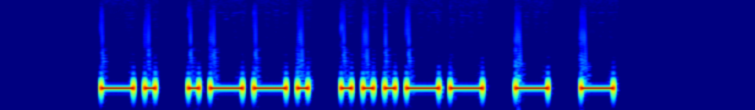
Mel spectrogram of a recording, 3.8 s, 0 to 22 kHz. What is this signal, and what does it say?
Morse code, heard as a keyed tone, about 21 wpm, 700 Hz. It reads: NP3TT
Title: USA Call Signs - 5 Characters - 3x Character Spacing - 22wpm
